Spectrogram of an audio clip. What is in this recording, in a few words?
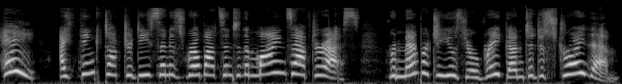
English Voice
